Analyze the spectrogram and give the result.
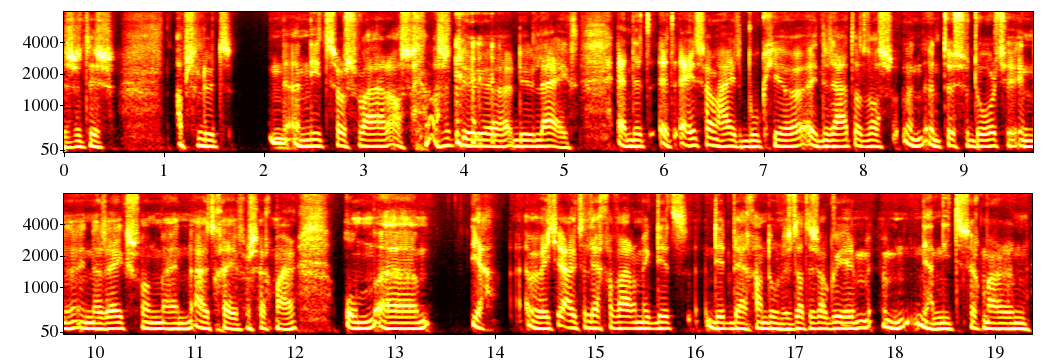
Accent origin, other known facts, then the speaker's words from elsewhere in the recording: Lelystad, Flevoland, Netherlands; dat ik ben in Lelystad opgegroeid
